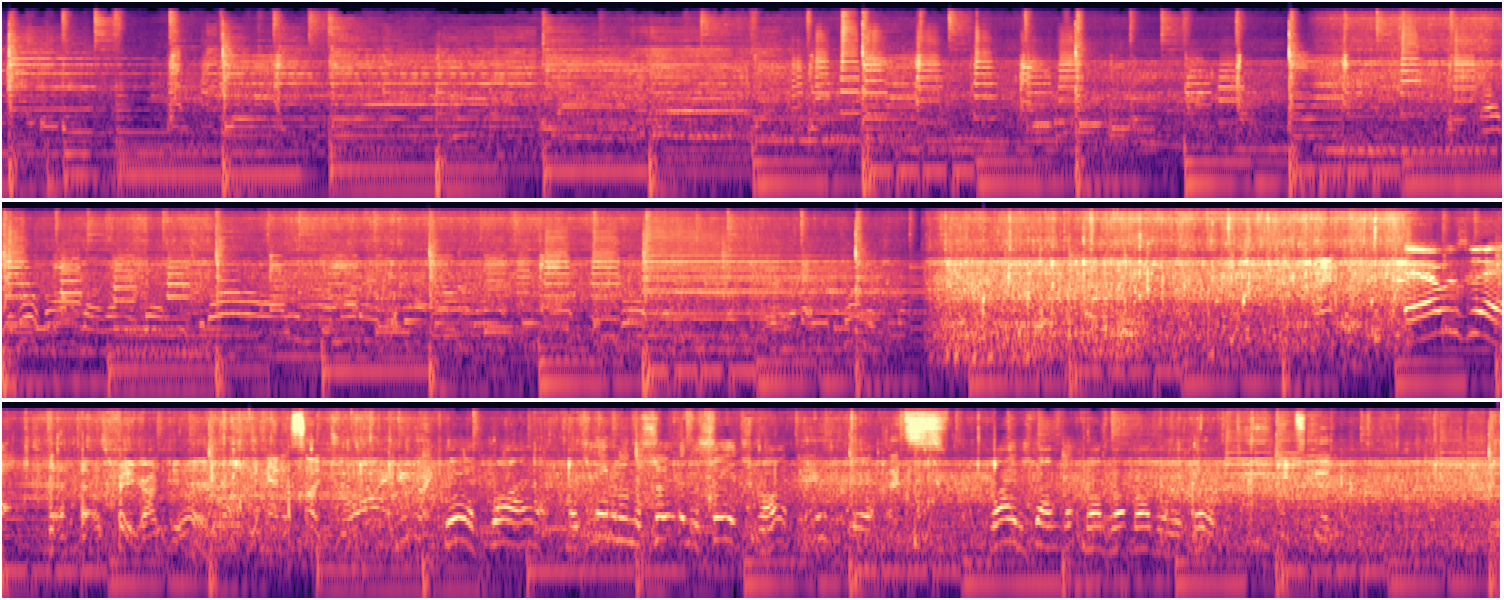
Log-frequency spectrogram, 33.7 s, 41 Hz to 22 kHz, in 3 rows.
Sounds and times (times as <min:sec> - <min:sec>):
Boat, Water vehicle: 0:00.0 - 0:33.7
Music: 0:00.0 - 0:33.7
Outside, rural or natural: 0:00.0 - 0:33.7
Speech: 0:11.1 - 0:18.2, 0:23.3 - 0:32.6.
